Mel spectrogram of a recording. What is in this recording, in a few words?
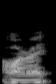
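"all right", English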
